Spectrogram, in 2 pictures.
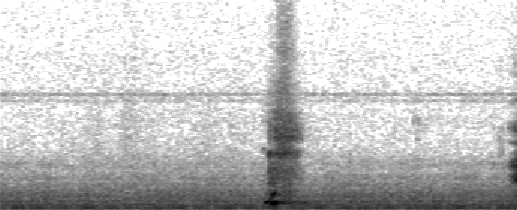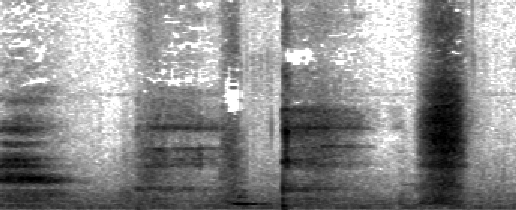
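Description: A woman crying: a few short sobbing breaths and sniffs, with a couple of brief whimpers.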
